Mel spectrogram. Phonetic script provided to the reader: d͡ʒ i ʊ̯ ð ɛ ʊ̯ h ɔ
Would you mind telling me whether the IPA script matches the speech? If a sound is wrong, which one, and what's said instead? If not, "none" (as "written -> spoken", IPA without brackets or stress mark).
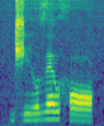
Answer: none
